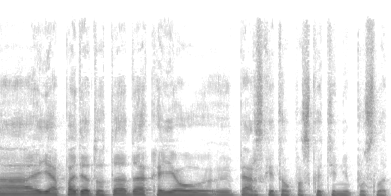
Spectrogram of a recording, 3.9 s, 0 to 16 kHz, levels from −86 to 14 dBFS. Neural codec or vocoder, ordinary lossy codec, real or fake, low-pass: none; MP3, 96 kbps; real; 14.4 kHz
